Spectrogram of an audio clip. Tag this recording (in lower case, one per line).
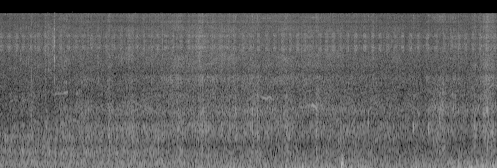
speedboat
boat
speedboat acceleration
outside, rural or natural
vehicle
